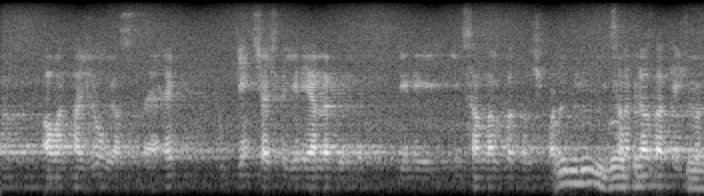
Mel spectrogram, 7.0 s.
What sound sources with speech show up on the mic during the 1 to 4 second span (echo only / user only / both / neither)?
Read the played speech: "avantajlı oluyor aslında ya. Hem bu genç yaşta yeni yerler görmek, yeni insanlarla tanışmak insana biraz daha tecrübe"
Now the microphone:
echo only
